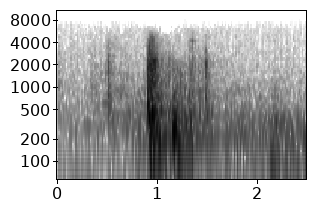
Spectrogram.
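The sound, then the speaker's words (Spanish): A door swings shut with a solid thump as a woman closes it after stepping in, followed by a couple of softer knocks and rattles as it settles, with a few faint clicks beforehand and no voices. “Eh, pasa entonces y cierra la puerta. Ella lo hace.”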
